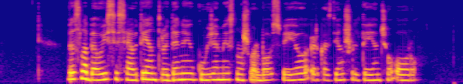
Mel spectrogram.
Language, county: Lithuanian, Marijampolė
